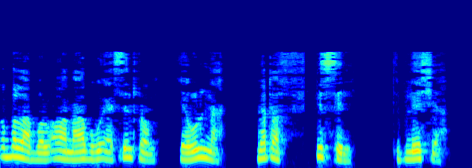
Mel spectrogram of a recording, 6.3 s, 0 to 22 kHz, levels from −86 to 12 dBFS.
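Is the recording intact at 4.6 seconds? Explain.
No. At 4.6 seconds the speech carries AAC compression damage, as it does through the whole clip. The codec has coarsely quantised its frequency lines, so the speech sounds dull and smeared, with a warbling, fizzy edge on sibilants. Nothing is left above about 7 kHz. The heavy damage likely comes from AAC-LC at a low bitrate, around 16 kbps. A spectrogram shows a hard ceiling near 7 kHz.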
